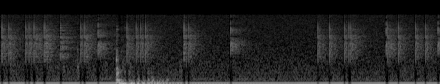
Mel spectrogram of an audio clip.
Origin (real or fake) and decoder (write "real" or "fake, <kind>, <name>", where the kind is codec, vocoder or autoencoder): real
